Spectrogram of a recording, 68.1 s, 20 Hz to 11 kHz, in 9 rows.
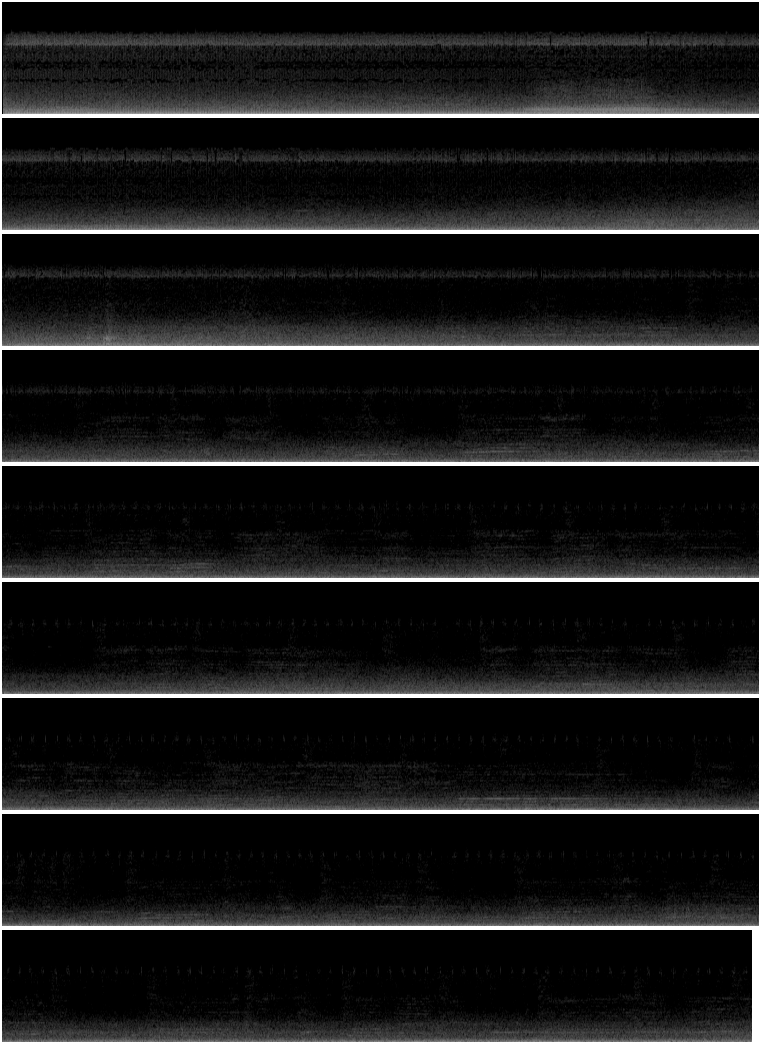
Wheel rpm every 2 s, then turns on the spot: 0, 0, 0, 0, 0, 0, 0, 0, 0, 0, 0, 0, 0, 0, 0, 0, 0, 0, 0, 0, 0, 0, 0, 0, 0, 0, 0, 0, 0, 0, 0, 0, 0, 0.
none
